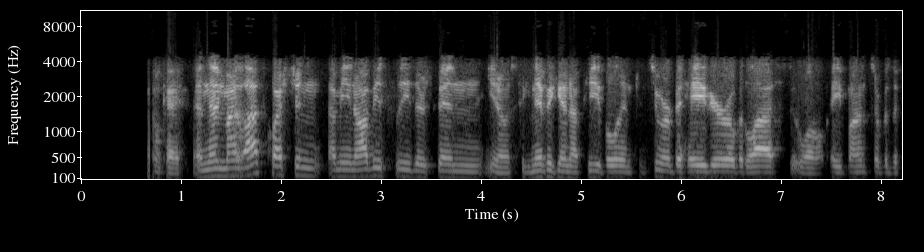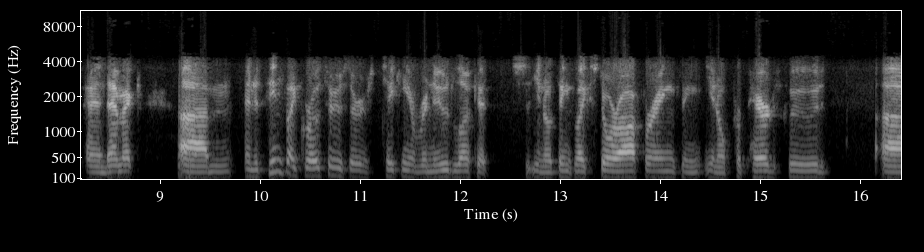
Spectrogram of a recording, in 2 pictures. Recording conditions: phone line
